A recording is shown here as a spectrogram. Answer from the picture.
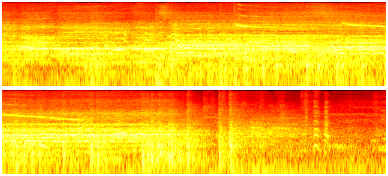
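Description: Ride soundtrack: a chorus of voices singing over music, with two high falling glides about three and four and a half seconds in. It fades down from about seven and a half seconds.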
